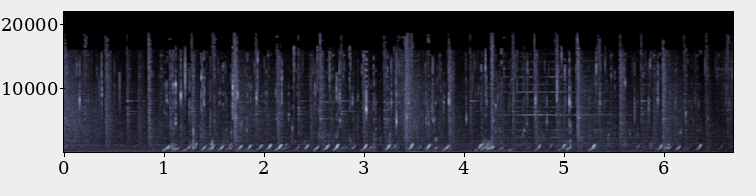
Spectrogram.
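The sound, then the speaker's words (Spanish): Thick dark green liquid bubbles and pops continuously in a cauldron in a dark, damp cave, a rapid irregular stream of gurgling blips over a low rumbling bed, steady throughout, with no voices. “Llegaron a una cueva oscura y húmeda donde había un caldero rebosante de un líquido verde oscuro burbujeante.”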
